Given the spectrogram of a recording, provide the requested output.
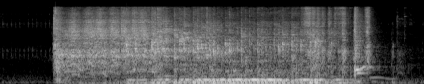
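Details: Datsun L18 engine, allegedly rebuilt, on the garage floor with Bluebird electronic ignition and no water pump or alternator fitted: brisk, even cranking on a remote starter, with no firing.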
